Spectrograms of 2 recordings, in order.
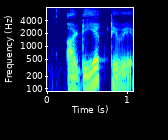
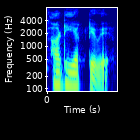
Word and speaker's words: Adjektive: J को हमेशा J यानी Y से प्रोनाउंस किया जाता है.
